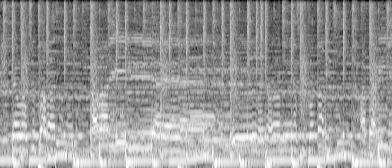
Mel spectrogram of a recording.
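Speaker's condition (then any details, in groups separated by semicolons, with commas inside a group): No condition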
